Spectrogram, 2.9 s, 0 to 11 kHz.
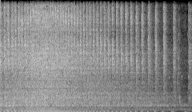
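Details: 1985 riding mower, after cleaning and tuning, started to see if it smooths out: uneven chugging at about four beats a second, slowing and fading as it runs down; struggling start, won't settle.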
